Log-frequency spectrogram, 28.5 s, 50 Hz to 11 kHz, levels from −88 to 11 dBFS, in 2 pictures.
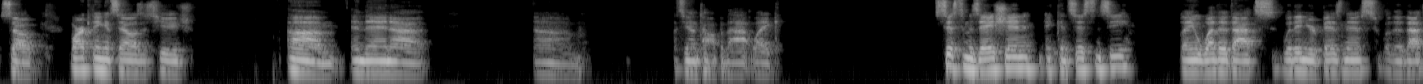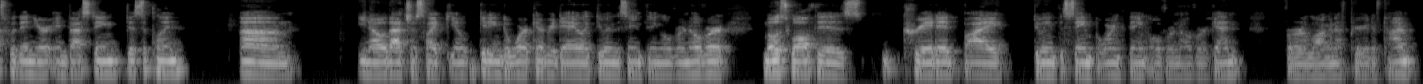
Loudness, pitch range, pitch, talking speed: -27 LUFS, 100-120 Hz, 110 Hz, 160 wpm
